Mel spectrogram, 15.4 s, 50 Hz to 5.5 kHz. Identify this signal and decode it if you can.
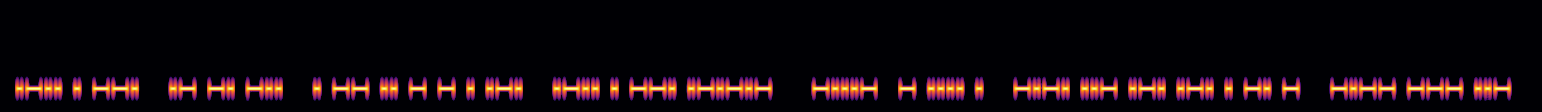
Morse code, heard as a keyed tone, about 25 wpm, 600 Hz. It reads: LEG AND EMITTER LEG. <BT> THE CURRENT YOU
